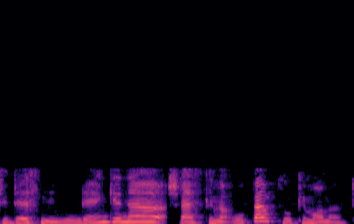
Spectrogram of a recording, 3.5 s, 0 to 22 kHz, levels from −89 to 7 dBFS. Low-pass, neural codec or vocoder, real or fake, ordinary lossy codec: 5.4 kHz; codec, 16 kHz, 2 kbps, FunCodec, trained on LibriTTS, 25 frames a second; fake; AAC, 32 kbps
